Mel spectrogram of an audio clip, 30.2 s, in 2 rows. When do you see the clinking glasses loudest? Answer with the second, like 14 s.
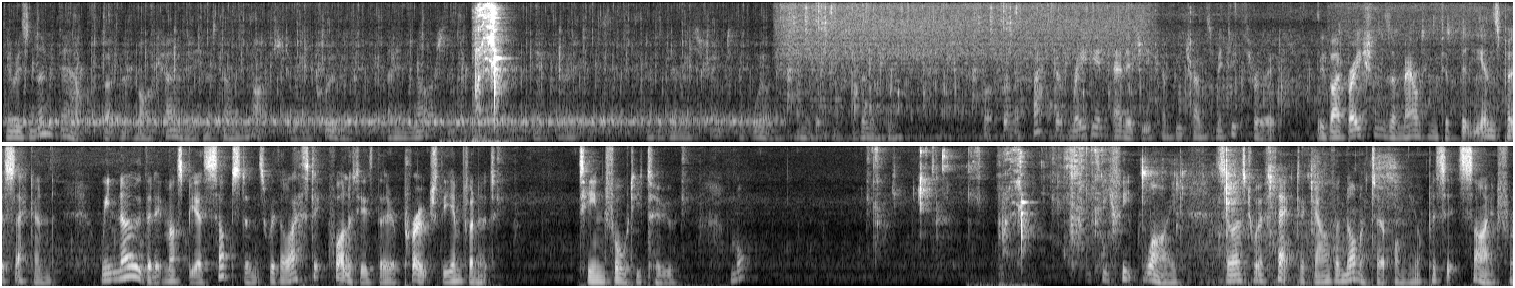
5 s.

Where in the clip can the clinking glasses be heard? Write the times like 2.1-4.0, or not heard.
4.5-5.1, 24.8-25.4.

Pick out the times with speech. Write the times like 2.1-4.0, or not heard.
0.0-9.1, 9.8-20.1, 20.9-22.6, 25.9-30.1.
